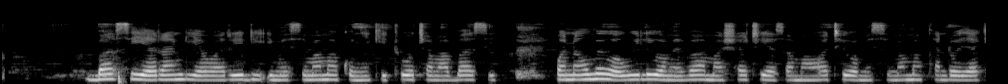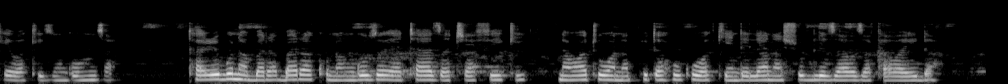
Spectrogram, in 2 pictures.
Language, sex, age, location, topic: Swahili, female, 18-24, Nairobi, government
